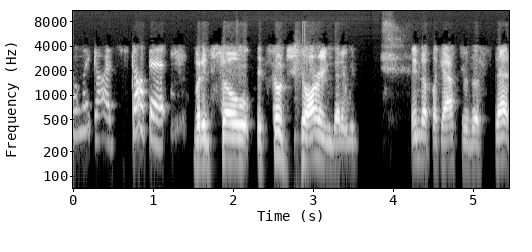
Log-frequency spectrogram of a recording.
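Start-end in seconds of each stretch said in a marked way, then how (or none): 0.0-1.1 very high, soft, put-on woman's voice. A comedian shows a bit from a stand-up set: female character voice. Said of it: "doing a female character saying".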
